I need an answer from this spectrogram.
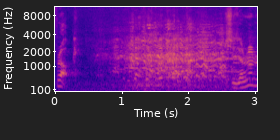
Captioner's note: laughter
